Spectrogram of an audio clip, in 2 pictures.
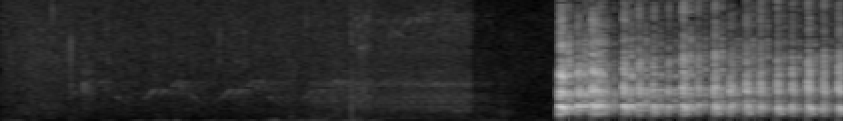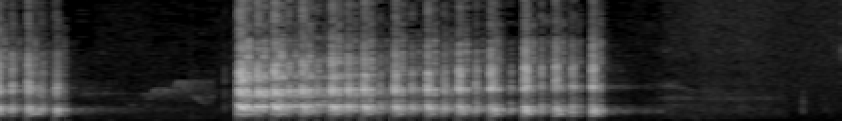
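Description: Two turkey gobbles made on a Thunderstruck multi-reed diaphragm call by Bloodsport Game Calls, each a rapid rattling burst of just under two seconds, about a second and a half apart and starting about three seconds in. The caller's hands are cupped over his mouth as he calls.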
